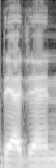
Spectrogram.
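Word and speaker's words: resign: रिजाइन आया ठीक है रिजाइन मतलब त्याग पत यानी कि जी का उच्चारण नहीं हुआ है आरई आई जी एन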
